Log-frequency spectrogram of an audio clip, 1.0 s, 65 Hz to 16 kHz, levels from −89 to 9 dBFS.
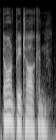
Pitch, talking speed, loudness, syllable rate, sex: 110 Hz, 180 wpm, -15 LUFS, 4.7 syllables/s, male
